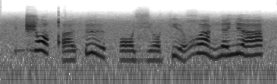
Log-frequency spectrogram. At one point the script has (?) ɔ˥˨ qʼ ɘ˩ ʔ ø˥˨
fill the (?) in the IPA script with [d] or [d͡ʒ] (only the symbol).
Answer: d͡ʒ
